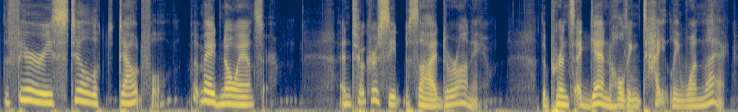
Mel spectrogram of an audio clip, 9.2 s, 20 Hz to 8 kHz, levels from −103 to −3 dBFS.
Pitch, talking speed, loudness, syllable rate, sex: 170 Hz, 145 wpm, -18 LUFS, 4.7 syllables/s, female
